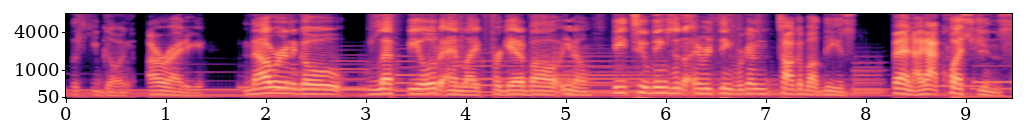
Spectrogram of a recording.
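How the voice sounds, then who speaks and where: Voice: medium pitch, expressive, normal speed, over music. Giggly, chatty stream host. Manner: giggly, chatty, teasing questions. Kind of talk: casual streamed chat.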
